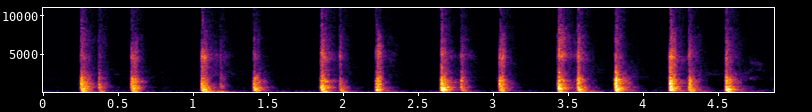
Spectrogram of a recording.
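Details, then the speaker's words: Heart sounds in a three-beat galloping pattern, about 75 cycles a minute, like a galloping horse, described as heard in heart failure patients, who are usually tachycardic: gallop rhythm. "como usualmente están taquicárdicos porque están intentando retratar el gasto cardíaco con taquicardia entonces se escucha como un caballo galopando literalmente"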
